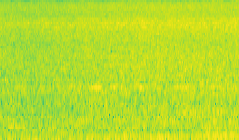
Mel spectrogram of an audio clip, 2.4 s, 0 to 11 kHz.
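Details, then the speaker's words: 2001-2002 Camaro SS SLP V8, about 100,000 miles, with new 1 3/4 headers, 3-inch off-road Y-pipe and stock cat-back: idling around 700 rpm with a deep, steady rumble, louder than the very quiet stock setup. No stumble or misfire. "I'll just keep working it, but yeah, it sounds way better than stock. When it was stock, it was super quiet."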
